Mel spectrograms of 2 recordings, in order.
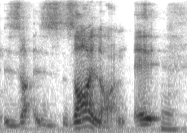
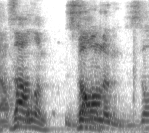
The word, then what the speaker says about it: Zalem: reasylum themselves up in Xylon. Sorry, is that how you pronounce it? Zalem. Just think Jerusalem. Just think Jerusalem. The last two syllables.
